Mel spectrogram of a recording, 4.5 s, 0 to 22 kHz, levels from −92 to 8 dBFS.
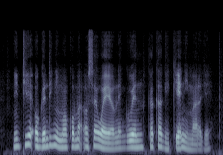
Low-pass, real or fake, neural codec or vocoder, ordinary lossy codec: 10.8 kHz; fake; codec, 16 kHz in and 24 kHz out, 0.9 kbps, LongCat-Audio-Codec, four codebook decoder; none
